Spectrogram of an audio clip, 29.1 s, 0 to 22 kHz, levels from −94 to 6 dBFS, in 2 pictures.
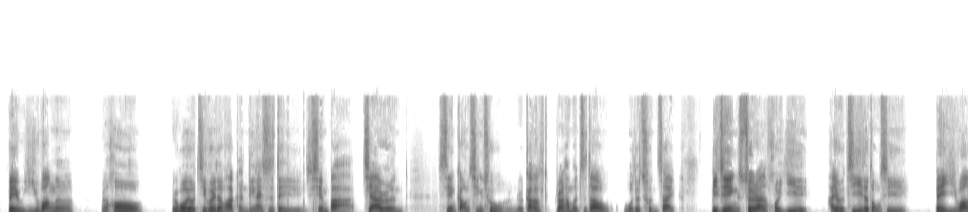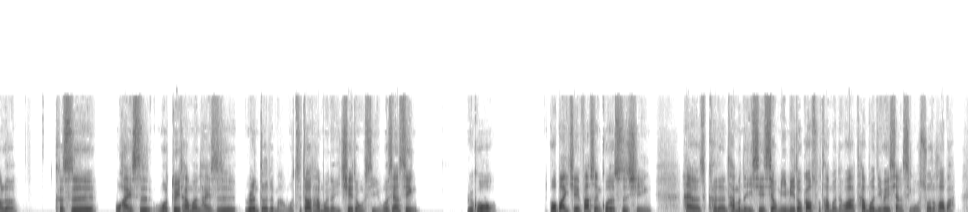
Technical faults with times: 2.90-4.71 GSM signalling bursts

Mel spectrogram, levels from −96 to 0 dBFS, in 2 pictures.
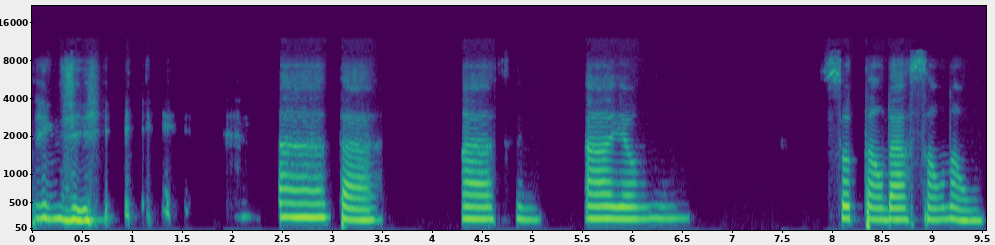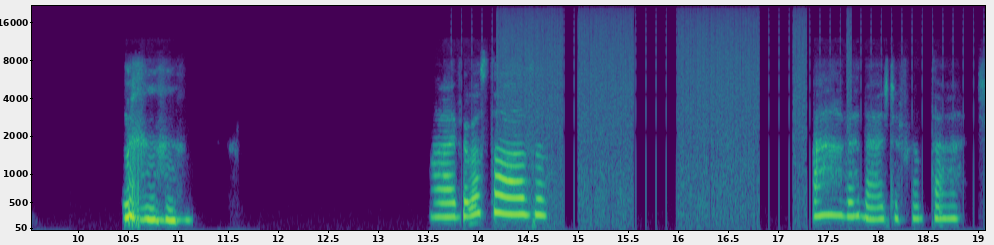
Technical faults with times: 13.71-19.08 Wi-Fi interference

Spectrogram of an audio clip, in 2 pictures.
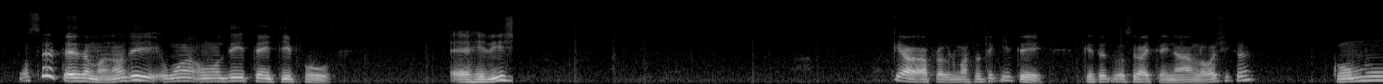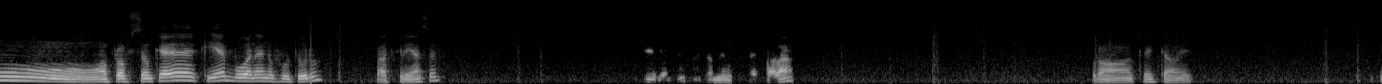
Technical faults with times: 5.12-8.91 one channel inverted
16.94 dropped buffer (overrun)
20.14-21.80 speech suppressed in double talk

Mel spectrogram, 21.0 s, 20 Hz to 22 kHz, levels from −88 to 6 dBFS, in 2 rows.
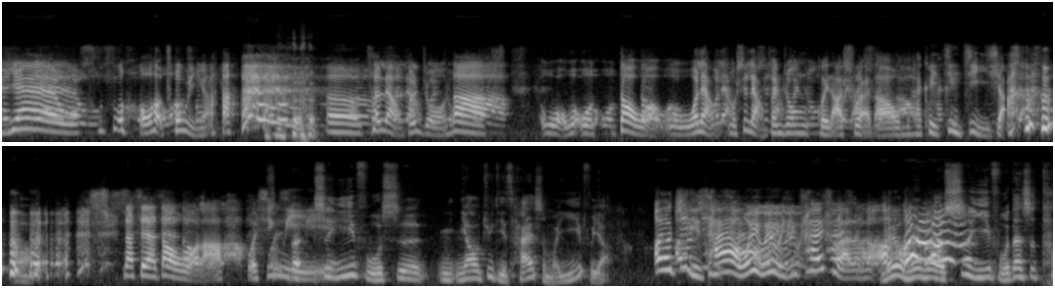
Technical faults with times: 0.00-21.02 echo with no canceller

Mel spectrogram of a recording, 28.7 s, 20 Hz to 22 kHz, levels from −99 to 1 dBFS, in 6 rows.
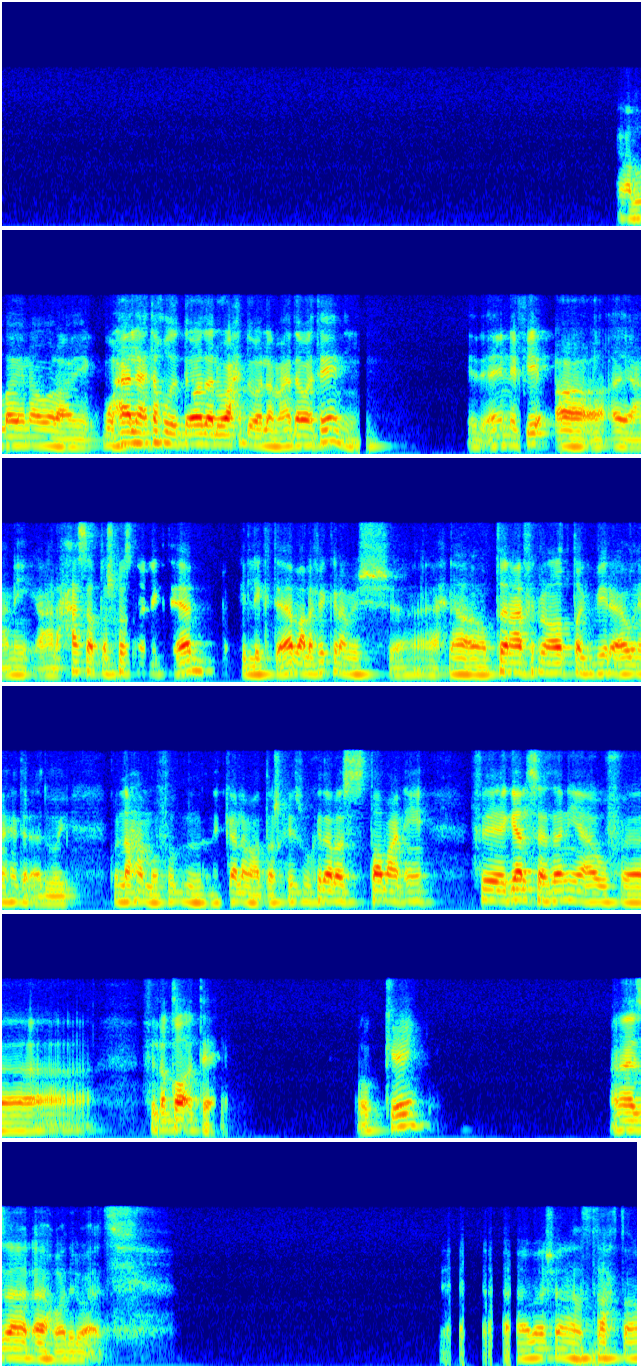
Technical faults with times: none

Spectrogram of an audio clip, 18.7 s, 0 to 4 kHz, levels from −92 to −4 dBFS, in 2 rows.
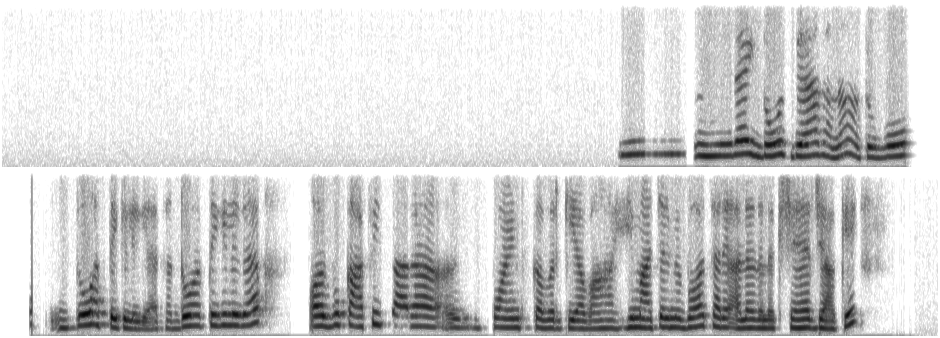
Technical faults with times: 9.02-9.68 long network dropout
9.76-12.57 jitter buffer speed-up

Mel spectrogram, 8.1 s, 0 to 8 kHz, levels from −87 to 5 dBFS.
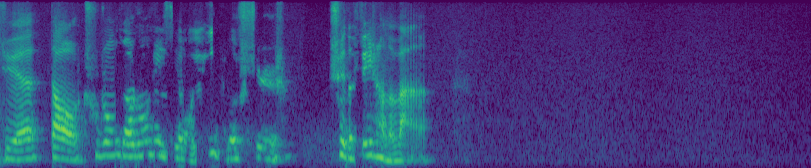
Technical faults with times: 1.18-2.73 speech suppressed in double talk
3.07-3.29 other side's voice leaking through
3.29-3.68 speech suppressed in double talk

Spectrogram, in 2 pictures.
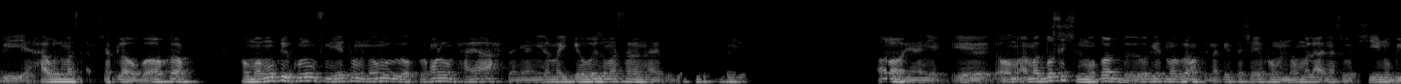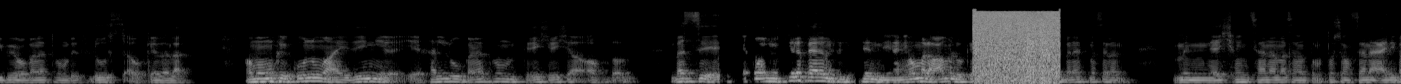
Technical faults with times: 23.74-24.61 samples built from the wrong bytes

